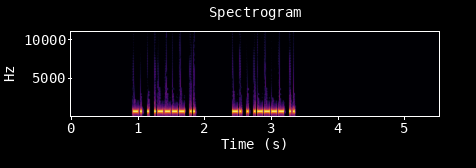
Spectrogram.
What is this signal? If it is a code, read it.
Morse code, heard as a keyed tone, about 47 wpm, 700 Hz. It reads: NE1I NE1I
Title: USA Call Signs - 4 Characters - Repeated 2x - 45wpm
